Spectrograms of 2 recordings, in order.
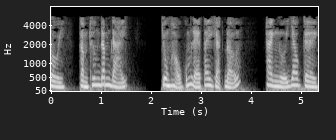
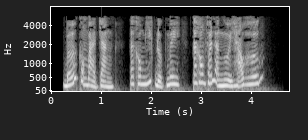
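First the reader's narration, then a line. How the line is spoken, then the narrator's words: Furious loud scolding. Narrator (Vietnamese): Tiết Côn phần phần nổi giận, mắng hét âm xòm, nói rằng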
